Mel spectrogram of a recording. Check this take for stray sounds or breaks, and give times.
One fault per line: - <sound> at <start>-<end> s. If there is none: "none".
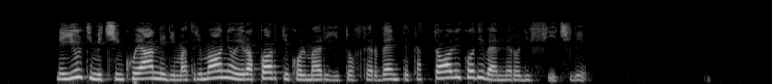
none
